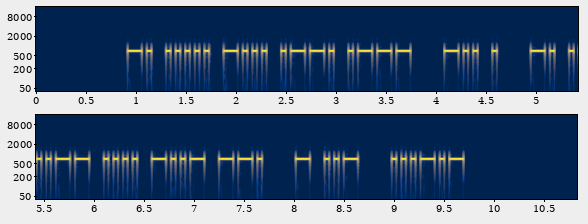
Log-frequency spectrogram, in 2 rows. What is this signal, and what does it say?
Morse code, heard as a keyed tone, about 25 wpm, 700 Hz. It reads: N5BPJ DE N3HXG TU <SK>
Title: K1USN SST QSO Practice 25wpm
